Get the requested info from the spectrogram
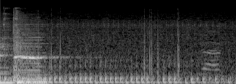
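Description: Background music cuts off about half a second in, leaving a small motorcycle engine running with a rapid, even pulse.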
